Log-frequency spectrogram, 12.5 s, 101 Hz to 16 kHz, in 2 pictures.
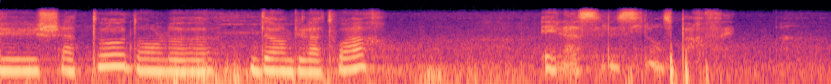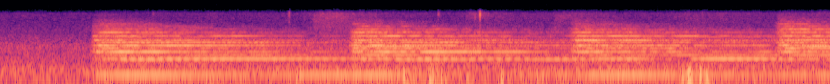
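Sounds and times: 
speech: 0.0s - 3.0s, 4.0s - 5.5s
church bells ringing: 6.9s - 12.4s.

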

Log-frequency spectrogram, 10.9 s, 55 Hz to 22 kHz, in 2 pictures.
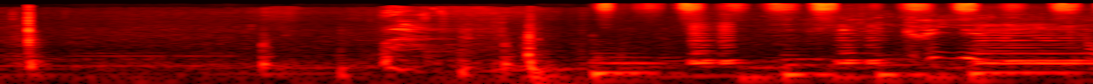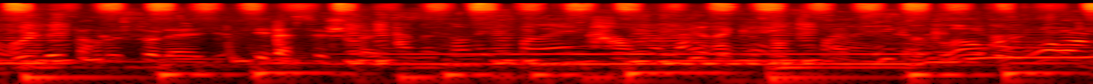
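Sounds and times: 
car door shutting as someone climbs into a car: 0.0s - 0.4s, 1.2s - 3.2s
steady pulsing tonal sound: 3.0s - 10.9s
speech: 5.8s - 10.9s.

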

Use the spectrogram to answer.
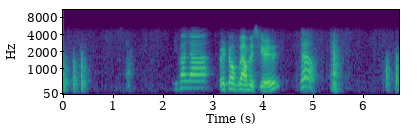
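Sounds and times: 
knocking on a door: 0.0s - 0.6s, 6.4s - 6.7s
speech: 2.3s - 5.1s.

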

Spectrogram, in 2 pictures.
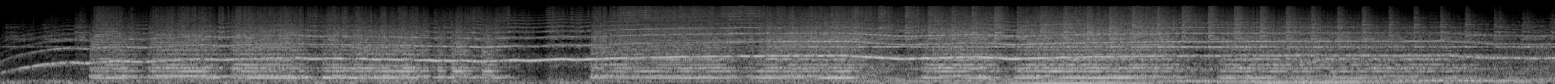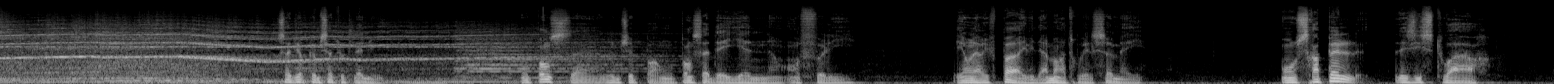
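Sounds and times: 
several police sirens wailing: 0.0s - 22.6s
low traffic rumble: 0.0s - 31.0s
speech: 18.4s - 19.6s, 20.8s - 24.2s, 25.1s - 27.0s, 28.4s - 30.5s.

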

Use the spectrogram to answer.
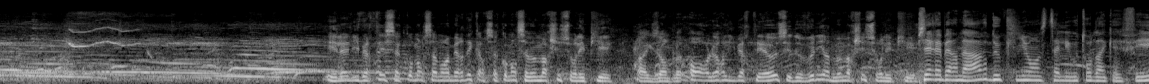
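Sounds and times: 
café customers booing at protesters outdoors: 0.0s - 4.2s
café customers whistling shrilly at protesters: 0.6s - 2.1s
speech: 3.3s - 11.4s.

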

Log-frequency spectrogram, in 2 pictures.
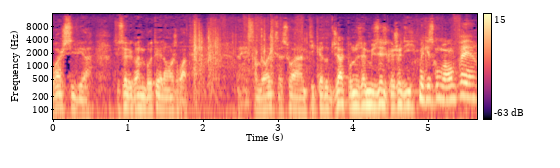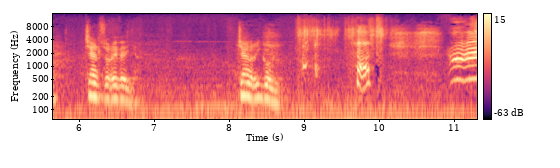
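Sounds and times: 
speech: 0.0s - 7.0s, 8.1s - 9.0s
hiss: 0.0s - 11.2s
baby girl crying: 9.6s - 10.1s, 10.9s - 11.2s.

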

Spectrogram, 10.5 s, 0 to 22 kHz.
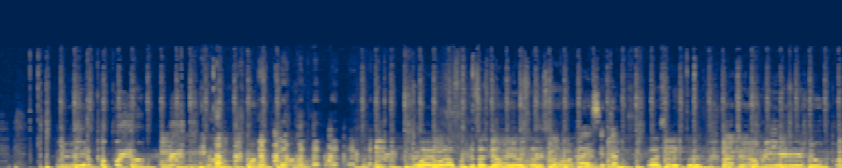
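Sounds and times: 
speech: 0.1s - 1.1s, 2.5s - 10.5s
nasal duck quacks heavily compressed and washed in reverb: 1.4s - 5.0s
laughter: 2.1s - 6.6s.

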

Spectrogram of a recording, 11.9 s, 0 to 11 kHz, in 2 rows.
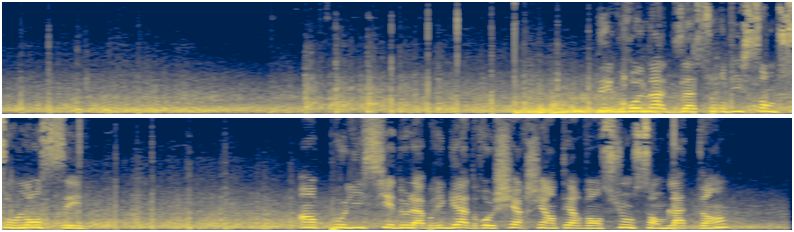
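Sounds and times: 
sustained gunfire during a police assault on a hostage siege: 0.0s - 9.3s
speech: 4.6s - 6.8s, 8.2s - 11.6s.

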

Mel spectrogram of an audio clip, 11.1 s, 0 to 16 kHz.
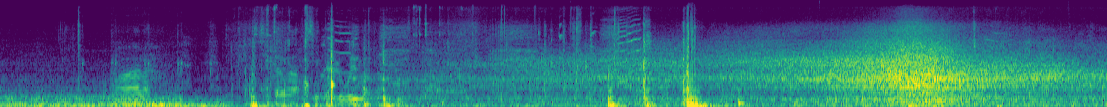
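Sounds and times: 
sharp clunks and knocks: 1.8s - 8.1s
car passing in a commercial zone: 2.4s - 11.0s
speech: 2.8s - 3.9s.

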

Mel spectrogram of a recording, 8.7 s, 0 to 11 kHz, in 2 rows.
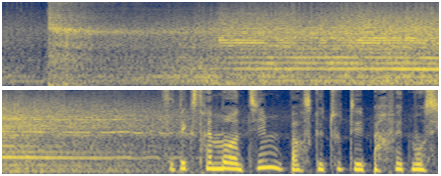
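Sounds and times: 
propeller airplane engine droning with buzzing hum and tonal whine: 0.0s - 6.9s
speech: 6.0s - 8.7s.

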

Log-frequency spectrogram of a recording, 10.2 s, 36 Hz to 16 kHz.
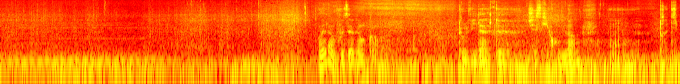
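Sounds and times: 
low traffic rumble from cars on a road below: 0.0s - 10.1s
speech: 4.8s - 6.0s, 6.9s - 9.5s.

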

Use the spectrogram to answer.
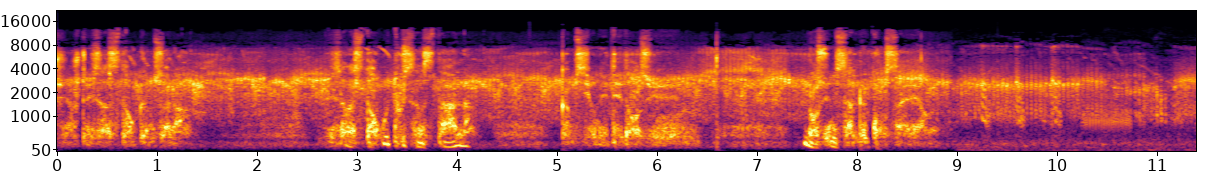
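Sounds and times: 
speech: 0.0s - 1.6s, 2.6s - 4.5s, 5.1s - 6.8s, 7.4s - 9.0s
dense chorus of frogs croaking: 0.0s - 11.3s.

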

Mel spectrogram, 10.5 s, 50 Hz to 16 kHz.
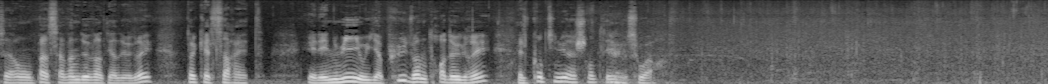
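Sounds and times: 
speech: 0.0s - 6.7s
steady rain falling: 5.5s - 10.4s.

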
